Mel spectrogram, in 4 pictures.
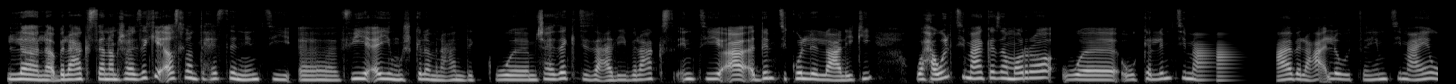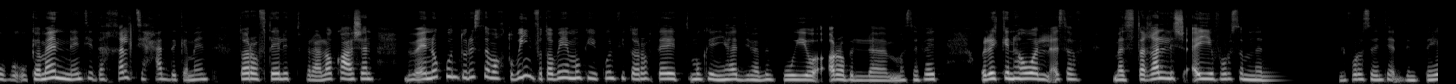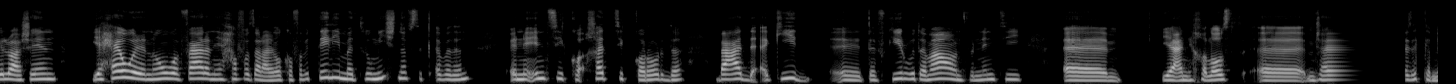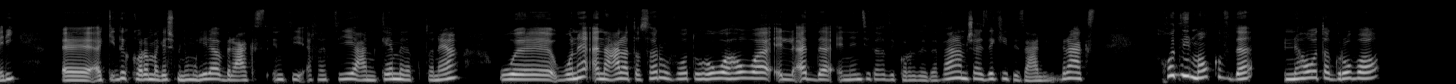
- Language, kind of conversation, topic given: Arabic, advice, إزاي بتوصف حزنك الشديد بعد ما فقدت علاقة أو شغل مهم؟
- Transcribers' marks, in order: distorted speech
